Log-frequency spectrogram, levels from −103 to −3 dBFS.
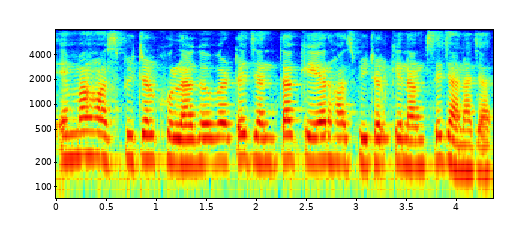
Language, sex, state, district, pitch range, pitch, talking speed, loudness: Bhojpuri, female, Uttar Pradesh, Ghazipur, 195-215 Hz, 200 Hz, 190 wpm, -16 LUFS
